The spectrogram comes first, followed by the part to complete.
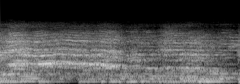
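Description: Gospel praise song sung by a group, led by a woman's voice on a microphone through a loudspeaker, over steady sustained low backing notes.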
